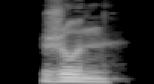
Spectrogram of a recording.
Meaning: plural of jaune
- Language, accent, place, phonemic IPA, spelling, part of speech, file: French, France, Lyon, /ʒon/, jaunes, noun, LL-Q150 (fra)-jaunes.wav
